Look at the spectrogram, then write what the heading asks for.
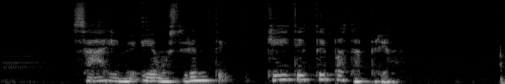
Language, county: Lithuanian, Marijampolė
